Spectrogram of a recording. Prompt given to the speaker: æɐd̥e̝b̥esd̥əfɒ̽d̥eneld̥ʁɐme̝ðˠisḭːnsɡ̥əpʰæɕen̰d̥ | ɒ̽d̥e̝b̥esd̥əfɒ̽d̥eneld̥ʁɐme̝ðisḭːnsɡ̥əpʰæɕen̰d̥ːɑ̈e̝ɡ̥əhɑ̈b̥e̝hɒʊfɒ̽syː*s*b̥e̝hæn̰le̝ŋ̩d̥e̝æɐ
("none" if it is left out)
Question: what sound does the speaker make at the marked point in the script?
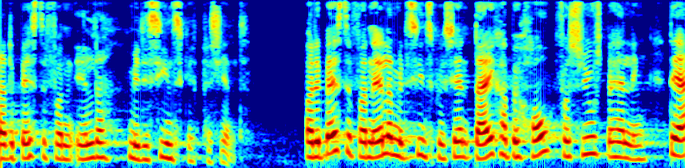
s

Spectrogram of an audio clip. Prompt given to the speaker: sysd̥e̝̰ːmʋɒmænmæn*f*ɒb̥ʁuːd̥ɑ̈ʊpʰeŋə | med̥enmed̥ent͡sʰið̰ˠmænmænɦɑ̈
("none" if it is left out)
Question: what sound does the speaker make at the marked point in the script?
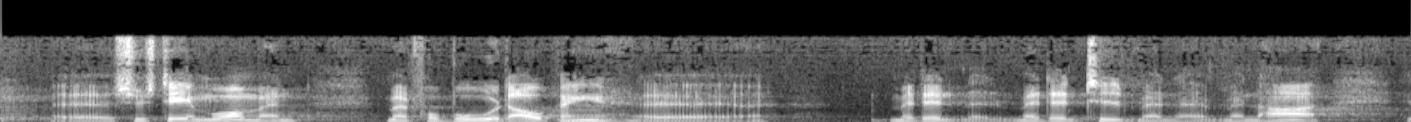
f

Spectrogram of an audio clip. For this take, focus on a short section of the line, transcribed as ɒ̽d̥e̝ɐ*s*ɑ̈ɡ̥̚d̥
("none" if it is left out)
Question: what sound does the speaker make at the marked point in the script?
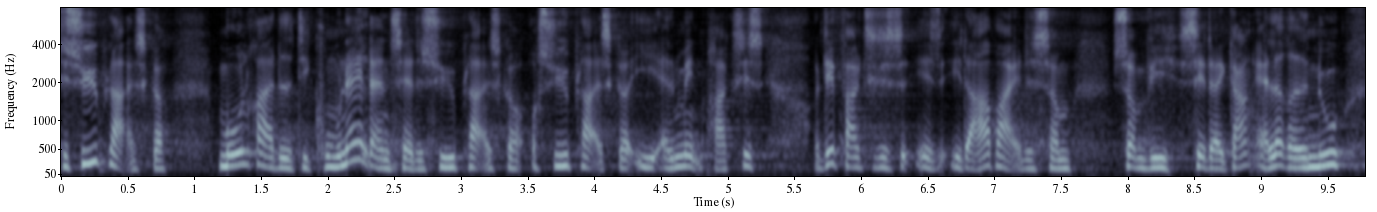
f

